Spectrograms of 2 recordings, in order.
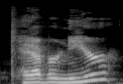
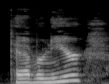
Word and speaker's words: Tavernier: thanks go out to Jay Kennedy it is Tavernier Tavernier all right first off pronunciations is not what I'm in the game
